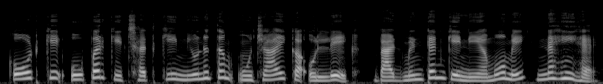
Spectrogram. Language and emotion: Hindi, neutral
